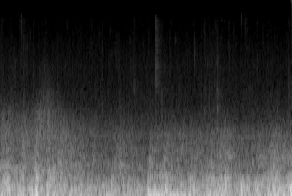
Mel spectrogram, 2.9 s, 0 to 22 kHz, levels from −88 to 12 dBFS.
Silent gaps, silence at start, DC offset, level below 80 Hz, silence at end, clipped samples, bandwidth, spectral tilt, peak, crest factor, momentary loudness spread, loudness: none; 0 s; under 0.1%; -24 dBFS; 0 s; under 0.1%; 3.2 kHz; -10.5 dB/octave; -2 dBFS; 18 dB; 7 LU; -25 LUFS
